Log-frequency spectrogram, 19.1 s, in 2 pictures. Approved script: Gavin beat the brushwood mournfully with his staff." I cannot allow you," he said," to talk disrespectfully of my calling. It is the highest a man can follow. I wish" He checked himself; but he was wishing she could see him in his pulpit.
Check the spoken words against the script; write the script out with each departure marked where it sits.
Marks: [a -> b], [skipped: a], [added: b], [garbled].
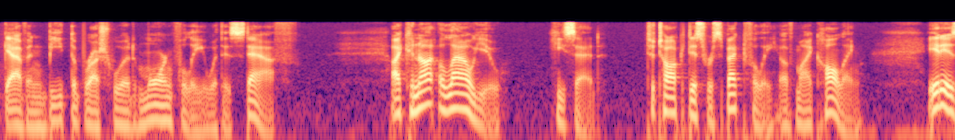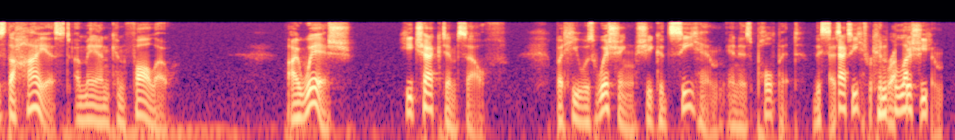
Gavin beat the brushwood mournfully with his staff." I cannot allow you," he said," to talk disrespectfully of my calling. It is the highest a man can follow. I wish" He checked himself; but he was wishing she could see him in his pulpit. [garbled]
